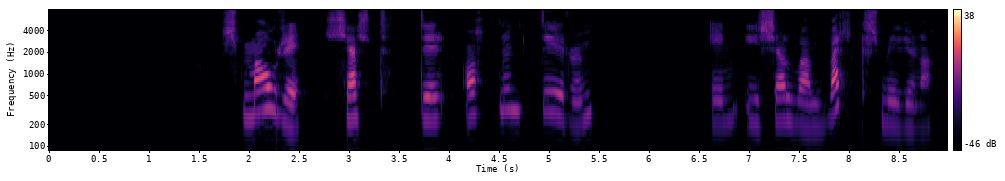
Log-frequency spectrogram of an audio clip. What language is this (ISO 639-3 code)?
isl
